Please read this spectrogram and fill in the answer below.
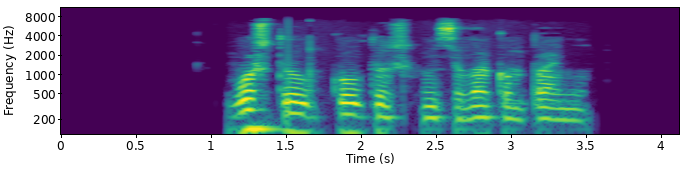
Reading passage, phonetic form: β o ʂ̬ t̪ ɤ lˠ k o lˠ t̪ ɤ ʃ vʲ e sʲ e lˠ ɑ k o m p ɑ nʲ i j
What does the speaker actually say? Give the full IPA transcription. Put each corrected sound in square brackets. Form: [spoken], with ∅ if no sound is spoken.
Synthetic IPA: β o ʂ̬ t̪ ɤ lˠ k o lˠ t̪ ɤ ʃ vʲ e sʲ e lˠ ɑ k o m p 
